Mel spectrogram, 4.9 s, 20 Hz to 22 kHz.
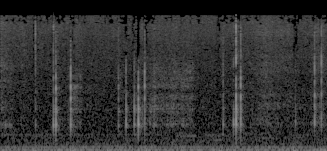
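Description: Fingernails scratch the card back cover and spine of a yellow paperback book held edge-on. A quiet series of short, dry scratches and sharp clicks comes at an uneven pace, with a faint tone near 620 Hz over a steady low hum. Each sound stops almost instantly with no ring.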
